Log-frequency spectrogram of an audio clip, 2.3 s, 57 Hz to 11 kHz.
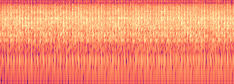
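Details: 1936 Allis Chalmers WC tractor barn find, in neutral with choke, throttle and starting fluid, burning oil out of the manifold: an even, steady idle with a regular firing beat and no knocks or misses; healthy engine.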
